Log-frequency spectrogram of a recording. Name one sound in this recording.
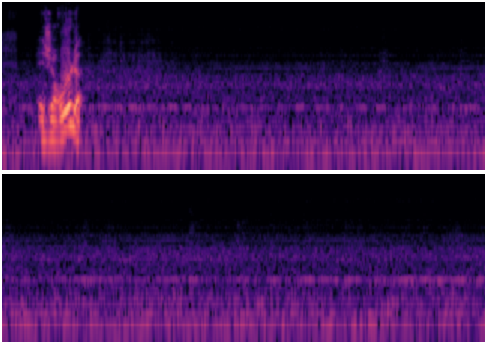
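An electric locomotive motor hums steadily.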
